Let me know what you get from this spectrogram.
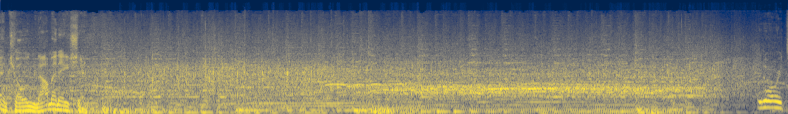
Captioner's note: applause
